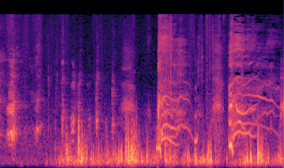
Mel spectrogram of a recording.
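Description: A man coughing, gagging and retching with strained, wavering cries after taking a spoonful of dry ground cinnamon, his airway choking on the powder. The rough hacking starts about a second in, with the cries about halfway through and again near the end.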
